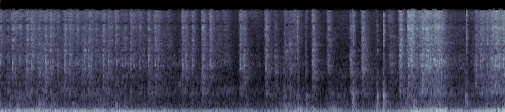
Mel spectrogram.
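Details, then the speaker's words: Monte Carlo cold start, idling before fuel filter change: uneven surging idle that sags and wavers; owner suspects fuel filter clogged by debris stirred up when tank was dropped, or failing fuel pump. "just to back it up it's not running right at all goes I hope it's not anything too major"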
